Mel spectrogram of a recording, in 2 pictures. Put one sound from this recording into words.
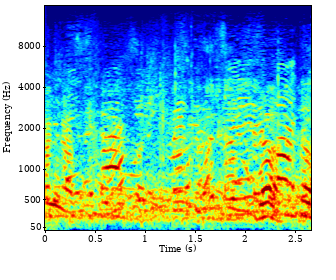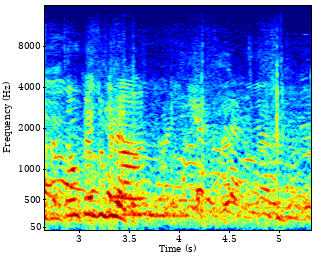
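A crowd of children chatters and talks all around, close by.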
